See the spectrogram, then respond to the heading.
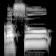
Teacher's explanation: سو میں واو مدہ ہے تو سین کو ہم کھینچیں گے ایک الف کی مقدار۔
